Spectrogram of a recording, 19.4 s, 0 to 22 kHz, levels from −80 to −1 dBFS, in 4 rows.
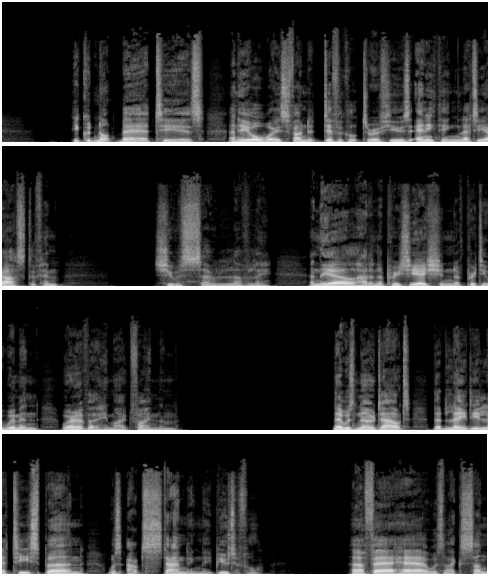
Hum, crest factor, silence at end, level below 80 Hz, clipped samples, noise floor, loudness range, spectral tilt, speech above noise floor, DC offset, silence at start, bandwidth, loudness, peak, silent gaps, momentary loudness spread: none; 16 dB; 0 s; -42 dBFS; under 0.1%; under -90 dBFS; 5 LU; -5 dB/octave; over 70 dB; under 0.1%; 0.7 s; 18 kHz; -20 LUFS; -4 dBFS; 11.68-13.02 s; 12 LU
